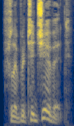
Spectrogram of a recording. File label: "flibbertigibbet", American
